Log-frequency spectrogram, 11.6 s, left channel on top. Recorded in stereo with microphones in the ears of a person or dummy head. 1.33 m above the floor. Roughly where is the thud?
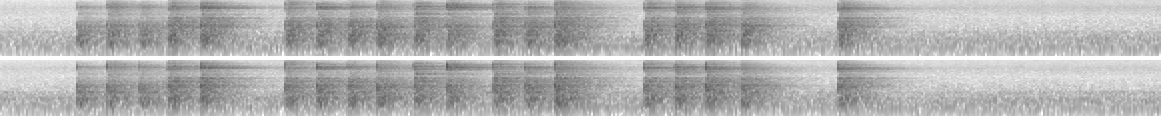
Right.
